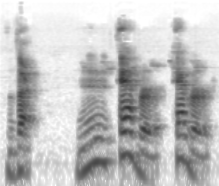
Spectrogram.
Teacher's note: ever 那个上牙触下唇 ver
